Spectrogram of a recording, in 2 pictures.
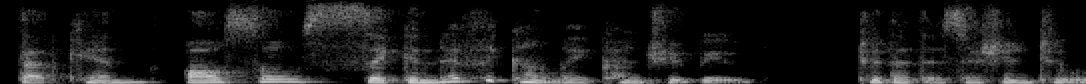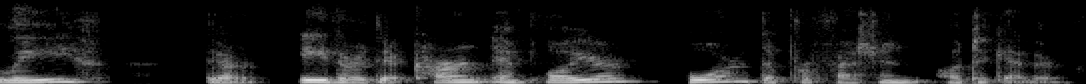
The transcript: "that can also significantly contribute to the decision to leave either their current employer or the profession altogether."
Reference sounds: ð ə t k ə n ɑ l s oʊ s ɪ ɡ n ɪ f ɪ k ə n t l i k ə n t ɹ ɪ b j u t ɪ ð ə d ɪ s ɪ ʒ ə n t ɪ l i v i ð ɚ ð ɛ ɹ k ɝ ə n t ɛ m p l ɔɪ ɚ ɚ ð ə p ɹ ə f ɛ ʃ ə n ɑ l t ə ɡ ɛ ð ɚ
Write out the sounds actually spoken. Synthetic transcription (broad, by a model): ð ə t k ə n ɑ l s oʊ s ɪ ɡ n ɪ f ɪ k ə n t l i k ə n t ɹ ɪ b j u t ɪ ð ə d ɪ s ɪ ʒ ə n t ɪ l i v i ð ɚ ð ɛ ɹ k ɝ ə n t ɛ m p l ɔɪ ɚ ɚ ð ə p ɹ ə f ɛ ʃ ə n ɑ l t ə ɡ ɛ ð ɚ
